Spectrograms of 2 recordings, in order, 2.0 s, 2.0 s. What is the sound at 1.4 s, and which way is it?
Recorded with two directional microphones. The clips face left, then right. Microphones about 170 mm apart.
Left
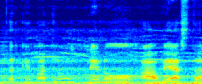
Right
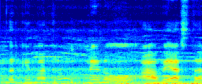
Speech, centre (ahead or behind).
